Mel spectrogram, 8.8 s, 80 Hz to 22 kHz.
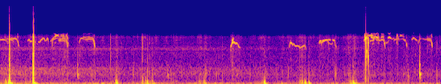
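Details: American kestrel chicks on day 15 being fed by their mother in a nest box, 20 May 2011 at 13:54; scattered high, whiny chirps and trills over frequent heavy thumps and scraping.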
